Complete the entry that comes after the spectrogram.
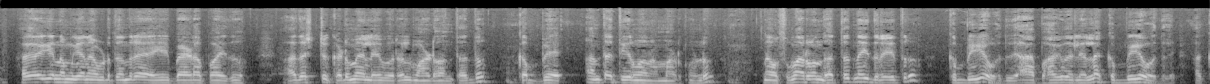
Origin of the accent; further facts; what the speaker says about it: Narasimharajapura, Karnataka, India; ನಾವು ಮೂಲತಃ ಅಂದ್ರೆ ಜಾಸ್ತಿ ನಾವು ಎನ್ನಾರ್ಪುರ ಮಲೆನಾಡು ಕಡೆಯವರು, ಮುಳುಗಡೆ ಭಾಗದವ್ರು.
